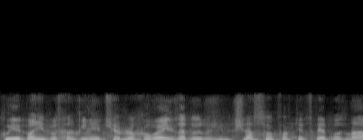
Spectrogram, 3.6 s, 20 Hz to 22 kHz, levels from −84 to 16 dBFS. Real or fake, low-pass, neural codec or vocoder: fake; 7.2 kHz; codec, 16 kHz, 1 kbps, FreqCodec, larger model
